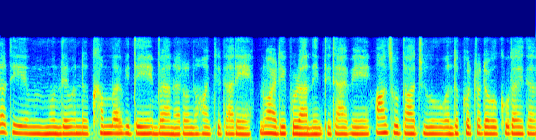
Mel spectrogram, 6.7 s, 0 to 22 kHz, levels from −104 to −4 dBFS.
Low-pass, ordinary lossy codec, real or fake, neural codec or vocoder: 7.2 kHz; none; fake; codec, 16 kHz in and 24 kHz out, 0.6 kbps, FocalCodec, streaming, 4096 codes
